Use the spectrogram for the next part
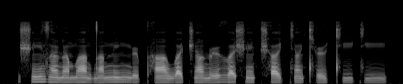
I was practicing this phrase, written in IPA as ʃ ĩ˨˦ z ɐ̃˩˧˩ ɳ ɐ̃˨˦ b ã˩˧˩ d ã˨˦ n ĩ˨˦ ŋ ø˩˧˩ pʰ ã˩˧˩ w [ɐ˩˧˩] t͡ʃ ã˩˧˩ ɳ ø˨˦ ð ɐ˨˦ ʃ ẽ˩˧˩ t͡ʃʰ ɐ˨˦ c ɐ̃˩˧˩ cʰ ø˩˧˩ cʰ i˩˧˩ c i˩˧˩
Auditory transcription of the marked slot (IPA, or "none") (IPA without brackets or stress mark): ɐ˨˦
